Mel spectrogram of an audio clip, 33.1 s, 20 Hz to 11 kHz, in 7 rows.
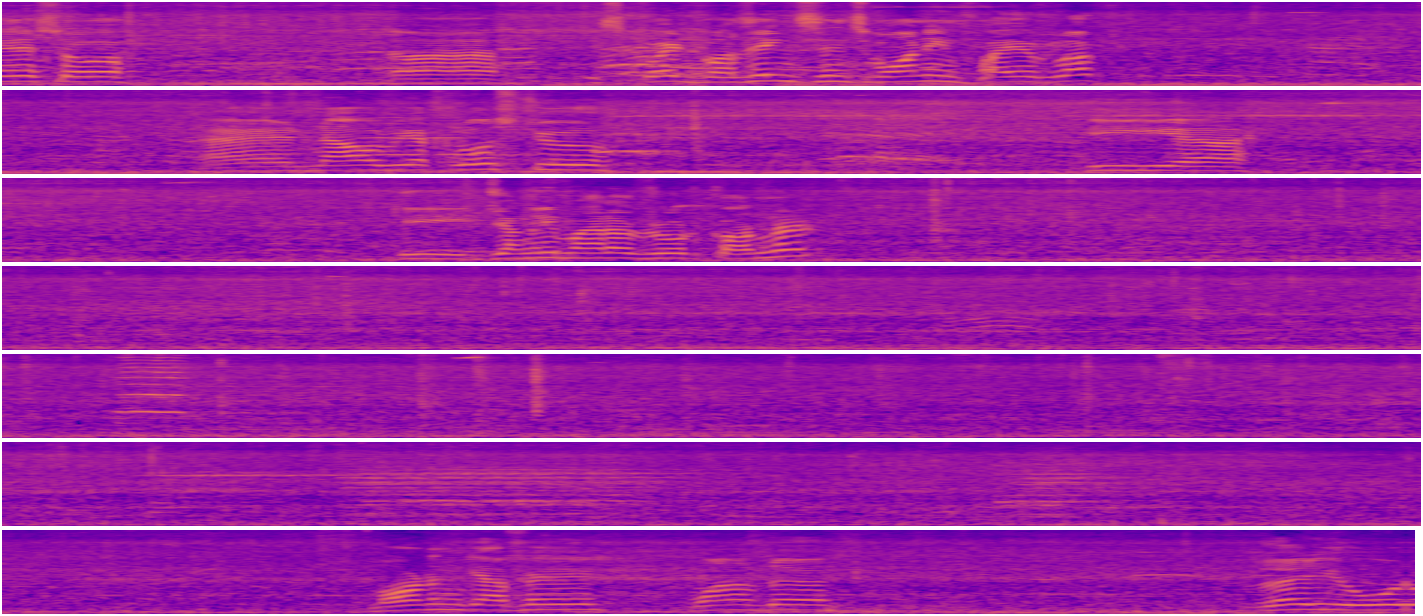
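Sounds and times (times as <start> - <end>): city street traffic: 0.0 - 33.0.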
